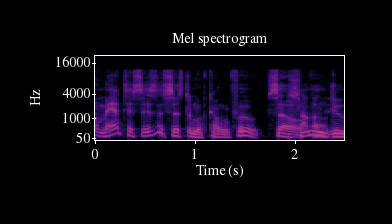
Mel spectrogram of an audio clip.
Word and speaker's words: kung fu: fu so some do Gung fu they're Gung Fu and Kung Fu are the same thing no because Bruce Lee does gung Fu well that's because he's pronouncing it from his dialect yes you know why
